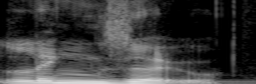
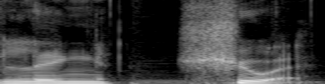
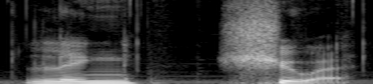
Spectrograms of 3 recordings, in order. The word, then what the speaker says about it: Ling Xue: But this isn't Ling Xue. This is Ling Xue. Now, it's not necessarily an easy pronunciation for an English speaker. It's not really a sound that we have in our language or a name that we have in our language.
